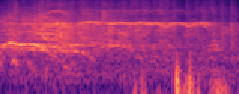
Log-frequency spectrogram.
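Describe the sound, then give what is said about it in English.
An audience at a live show applauds steadily for a few seconds for the hosts' dad after his appearance, a dense wash of clapping with a few cheers and whistles rising above it, fading slightly toward the end. “Round of applause for our dad.”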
